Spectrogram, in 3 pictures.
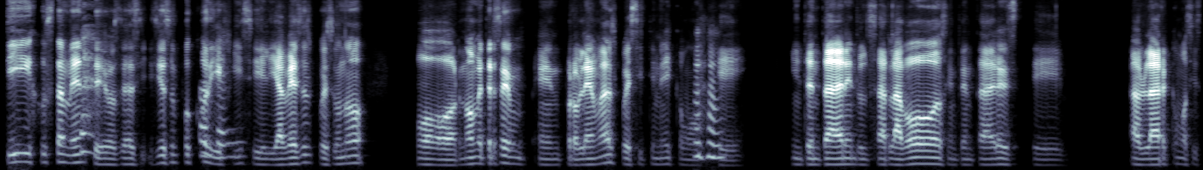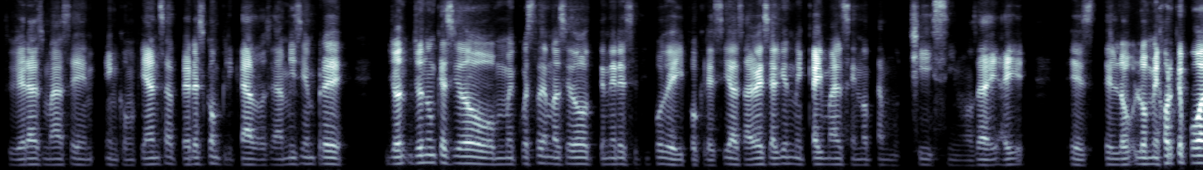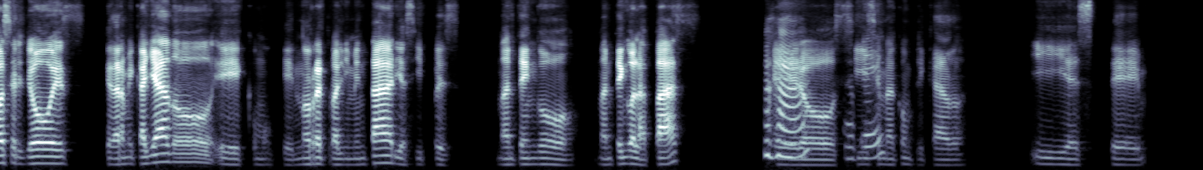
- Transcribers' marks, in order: none
- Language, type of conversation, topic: Spanish, podcast, ¿Te ha pasado que te malinterpretan por tu tono de voz?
